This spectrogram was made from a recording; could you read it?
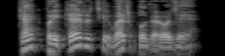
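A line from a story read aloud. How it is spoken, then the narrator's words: Innkeeper's cheerful snort. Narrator (Russian): Весело хмыкнул трактирщик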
